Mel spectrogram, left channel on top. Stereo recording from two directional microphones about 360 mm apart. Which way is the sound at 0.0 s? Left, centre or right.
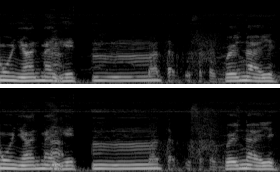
Centre.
